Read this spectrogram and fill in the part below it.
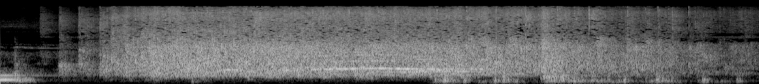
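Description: An audience cheers and applauds loudly in a large hall.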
